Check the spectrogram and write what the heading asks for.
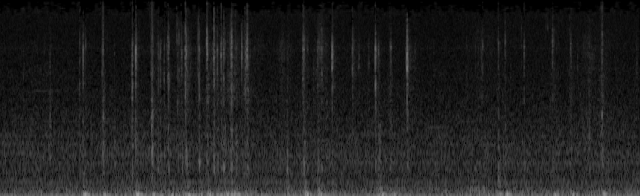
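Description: Typing on a computer keyboard: irregular key clicks starting about a second in, over a low steady hum.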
